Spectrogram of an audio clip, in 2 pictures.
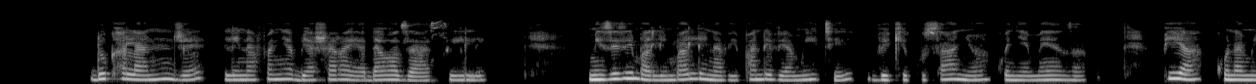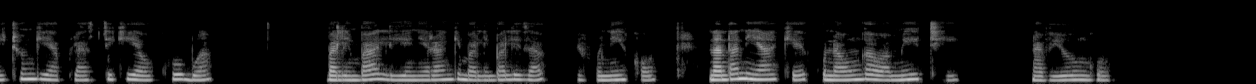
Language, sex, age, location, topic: Swahili, female, 25-35, Kisii, health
